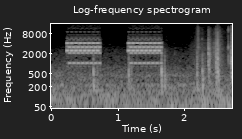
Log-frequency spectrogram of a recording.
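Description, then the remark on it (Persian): A telephone rings twice in steady electronic bursts, each about half a second long with a short gap between, followed by a few faint clattering sounds. “الو گوشی رو بده به جاشو.”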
